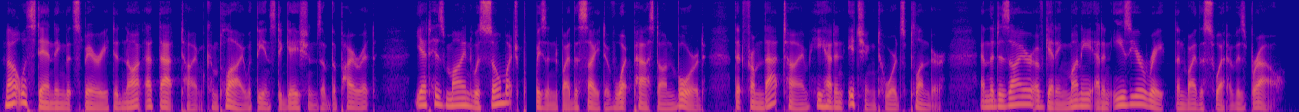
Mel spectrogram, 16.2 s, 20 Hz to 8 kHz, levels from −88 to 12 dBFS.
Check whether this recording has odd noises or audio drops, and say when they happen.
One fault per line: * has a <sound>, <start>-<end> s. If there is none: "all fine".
* has a dropout, 6.6-6.7 s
